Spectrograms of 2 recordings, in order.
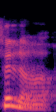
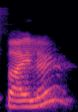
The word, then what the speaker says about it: Philer: our first question so uh what exactly is filler and what sort of services does it provide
